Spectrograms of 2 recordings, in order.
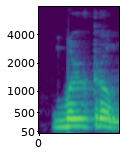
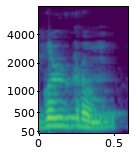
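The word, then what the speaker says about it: Ngultrum: एन जो है यहाँ पे साइलेंट है, गुल्ट्रुम, ना गुल्ट्रुम नहीं, गुल्ट्रुम।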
